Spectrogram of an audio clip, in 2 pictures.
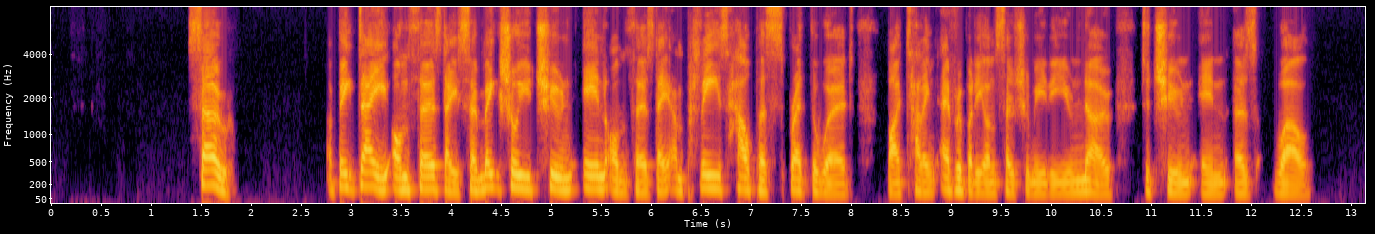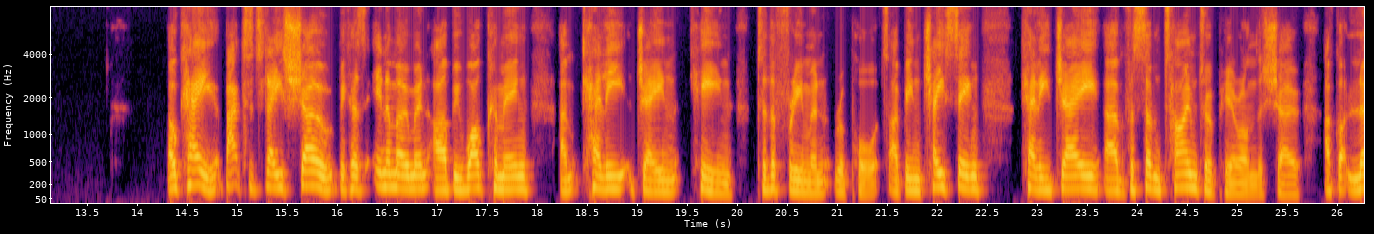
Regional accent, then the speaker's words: Wales, United Kingdom; I'm a Welshman

